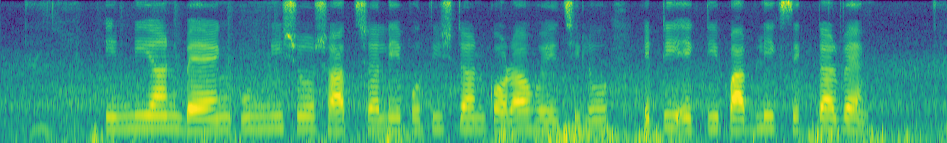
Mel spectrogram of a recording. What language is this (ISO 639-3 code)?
ben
